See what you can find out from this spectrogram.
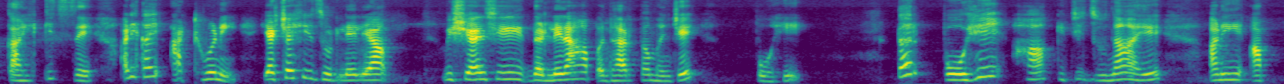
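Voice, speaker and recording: A woman hosting her own channel, chatting to viewers in a casual, explanatory way with hesitant pauses as she finds her words. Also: medium pitch. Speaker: actor and video channel host.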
